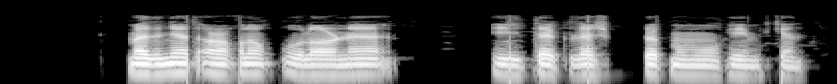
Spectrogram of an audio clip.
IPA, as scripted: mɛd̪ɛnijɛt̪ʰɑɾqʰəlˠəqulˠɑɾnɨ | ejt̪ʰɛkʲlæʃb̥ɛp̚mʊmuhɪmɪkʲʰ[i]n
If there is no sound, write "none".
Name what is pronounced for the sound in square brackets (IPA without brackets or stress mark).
ɛ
